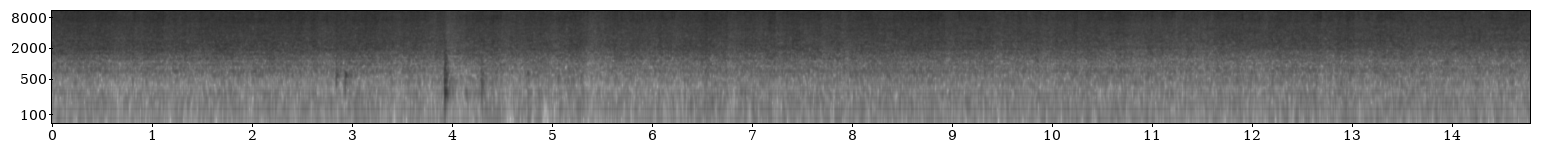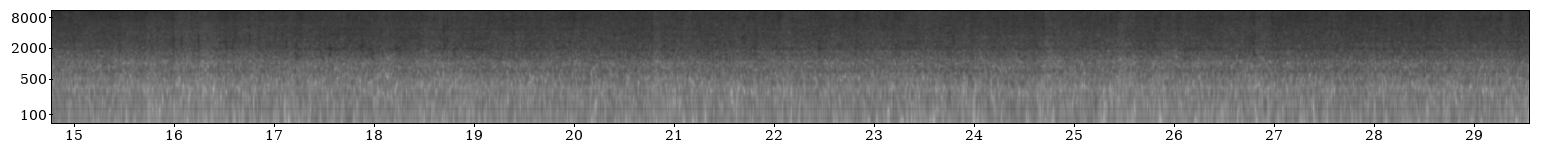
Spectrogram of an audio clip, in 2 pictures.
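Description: Pork, cabbage and bean sprouts sizzling steadily in a frying pan as they are stir-fried with chopsticks, with one sharp click about four seconds in.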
